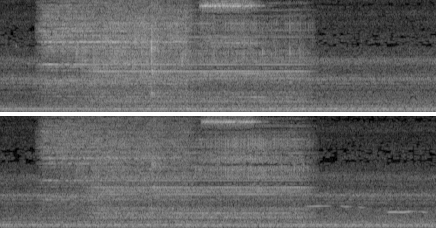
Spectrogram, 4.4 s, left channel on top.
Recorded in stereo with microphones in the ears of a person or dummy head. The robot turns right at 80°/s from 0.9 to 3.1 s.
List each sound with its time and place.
0.3 s a running tap: 25° left, 1.4 m; by 1.9 s 105° left, 1.4 m
2.0 s a bell: 90° left, 3 m; by 2.7 s 145° left, 3 m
